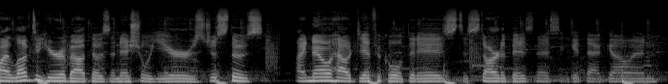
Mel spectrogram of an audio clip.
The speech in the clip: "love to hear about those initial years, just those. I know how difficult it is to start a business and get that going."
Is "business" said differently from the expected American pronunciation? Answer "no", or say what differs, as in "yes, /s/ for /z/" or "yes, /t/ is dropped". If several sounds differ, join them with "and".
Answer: no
